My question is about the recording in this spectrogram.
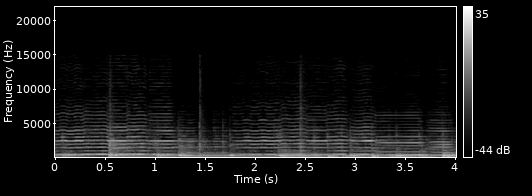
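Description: A string trio of violin, viola and cello playing a bowed pop-song arrangement, several sustained notes sounding together and changing every half second or so, with a few sharp clicks in the accompaniment.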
